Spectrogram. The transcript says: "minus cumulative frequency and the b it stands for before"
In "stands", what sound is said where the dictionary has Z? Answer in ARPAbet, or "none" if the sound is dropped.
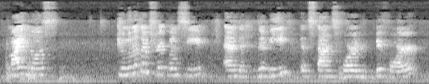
S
